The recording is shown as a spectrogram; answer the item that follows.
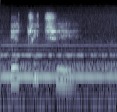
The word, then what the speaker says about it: Beatrice: There is a famous painting of Dante meeting Beatatrice. It is pronounced Beatatrice in Italian which makes it very beautiful.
